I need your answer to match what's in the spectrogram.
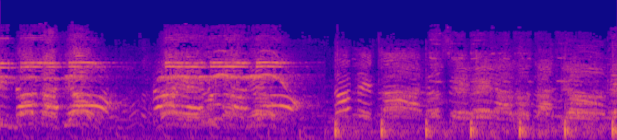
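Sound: protesting students shouting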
